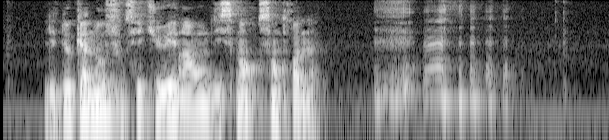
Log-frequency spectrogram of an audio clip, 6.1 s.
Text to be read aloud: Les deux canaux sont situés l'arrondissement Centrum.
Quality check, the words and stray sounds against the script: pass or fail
fail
